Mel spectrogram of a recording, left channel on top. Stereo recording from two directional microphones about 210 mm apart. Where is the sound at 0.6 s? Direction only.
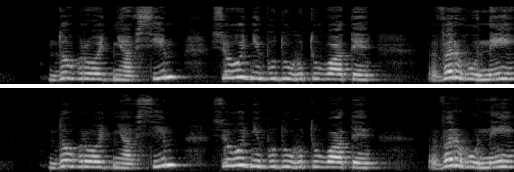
25° left (ahead or behind).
